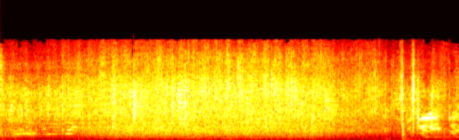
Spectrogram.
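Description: Rain pours off a roof edge and splashes steadily.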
